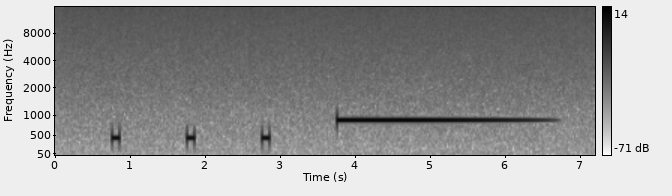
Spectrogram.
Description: Radio time signal (three low pips and a long one an octave up, as on NHK), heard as pips.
